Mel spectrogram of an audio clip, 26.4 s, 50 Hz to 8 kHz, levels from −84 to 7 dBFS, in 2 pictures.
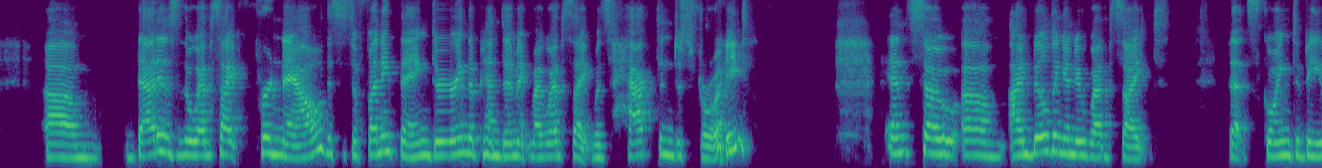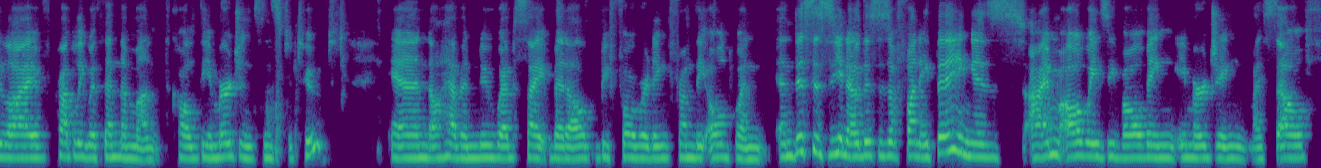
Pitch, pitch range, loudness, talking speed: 185 Hz, 175-210 Hz, -21 LUFS, 165 wpm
